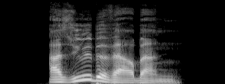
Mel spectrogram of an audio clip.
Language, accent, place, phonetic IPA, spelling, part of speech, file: German, Germany, Berlin, [aˈzyːlbəˌvɛʁbɐn], Asylbewerbern, noun, De-Asylbewerbern.ogg
- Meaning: dative plural of Asylbewerber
